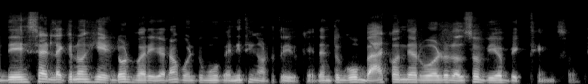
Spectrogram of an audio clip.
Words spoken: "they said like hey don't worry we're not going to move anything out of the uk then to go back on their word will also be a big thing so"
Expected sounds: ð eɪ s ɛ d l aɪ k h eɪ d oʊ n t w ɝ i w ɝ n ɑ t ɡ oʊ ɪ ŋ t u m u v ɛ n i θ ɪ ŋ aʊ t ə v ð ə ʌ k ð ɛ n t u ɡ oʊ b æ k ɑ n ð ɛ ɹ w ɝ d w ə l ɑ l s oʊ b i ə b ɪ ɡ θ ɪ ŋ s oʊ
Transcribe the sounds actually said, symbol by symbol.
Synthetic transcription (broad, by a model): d eɪ s ɛ d l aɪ k h eɪ d oʊ n t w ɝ i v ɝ n ɑ t ɡ oʊ ɪ ŋ t u m u v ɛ n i t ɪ ŋ aʊ t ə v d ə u k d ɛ n t u ɡ oʊ b æ k ɑ n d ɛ ɹ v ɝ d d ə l ɑ l s oʊ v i ə b ɪ ɡ t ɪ ŋ s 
